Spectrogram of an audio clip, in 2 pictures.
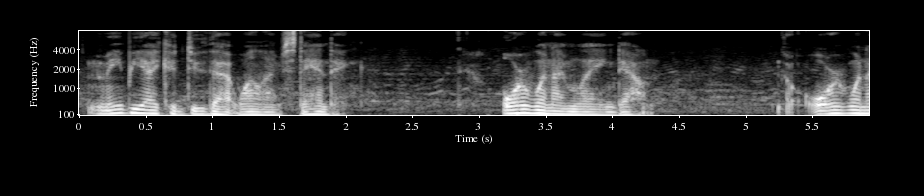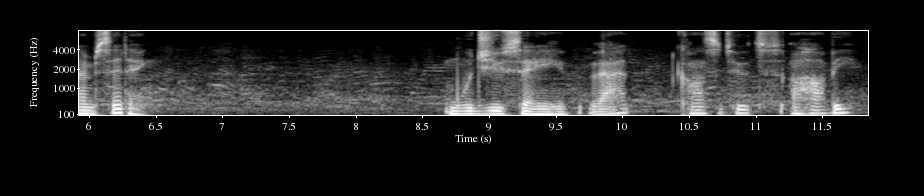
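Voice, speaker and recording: A man playing an awkward, literal-minded demon college student in an audio roleplay, speaking in a halting, formal, earnest way. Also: on the low side, a little mellow, some chatter behind. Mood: earnest, thoughtful. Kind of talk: roleplay audio drama acting.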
